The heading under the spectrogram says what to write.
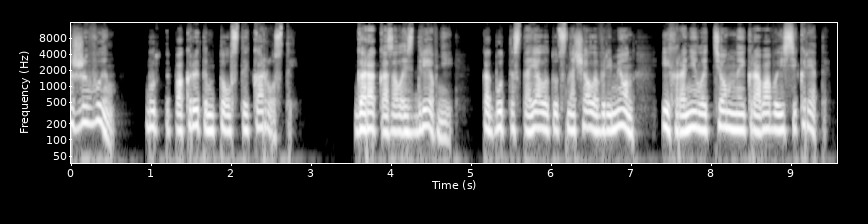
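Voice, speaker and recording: A man narrating a science fiction audiobook in a steady, even storytelling voice. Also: on the high side, dry recording, studio quality.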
